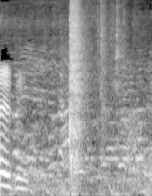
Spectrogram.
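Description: A gun fires with a sharp pop.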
